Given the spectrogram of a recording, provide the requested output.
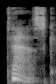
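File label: "task", American English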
